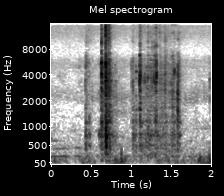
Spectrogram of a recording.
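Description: Small corroded metal pieces being handled by hand, clinking and knocking on wooden decking: a few sharp clicks, the loudest about two-thirds of a second in.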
